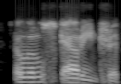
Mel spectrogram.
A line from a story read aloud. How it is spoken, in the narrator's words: he sighed, it seemed his rage dissipated in that little breath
